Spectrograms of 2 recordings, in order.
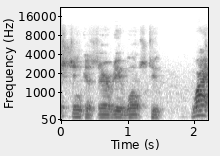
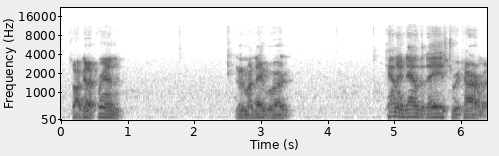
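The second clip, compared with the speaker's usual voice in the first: faster speech while eating, between bites. Talking to listeners while eating your breakfast: talking while eating breakfast. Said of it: "I'm eating my breakfast as I talk here".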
